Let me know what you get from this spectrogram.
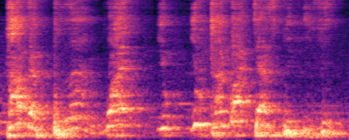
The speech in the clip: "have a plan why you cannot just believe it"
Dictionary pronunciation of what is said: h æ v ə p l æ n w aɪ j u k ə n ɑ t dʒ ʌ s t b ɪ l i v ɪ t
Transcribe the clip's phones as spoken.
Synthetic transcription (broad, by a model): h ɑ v ə p l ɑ n w aɪ j u k ə n ɑ t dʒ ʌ s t b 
